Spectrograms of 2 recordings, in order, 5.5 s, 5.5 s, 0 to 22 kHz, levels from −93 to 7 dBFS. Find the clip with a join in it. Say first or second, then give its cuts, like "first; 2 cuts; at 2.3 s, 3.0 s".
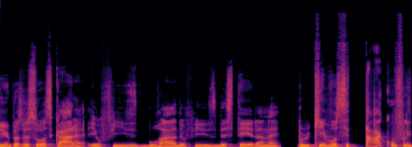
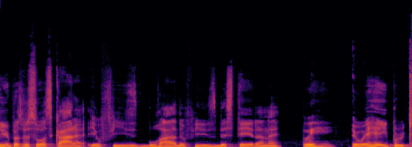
first; 1 cut; at 3.9 s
